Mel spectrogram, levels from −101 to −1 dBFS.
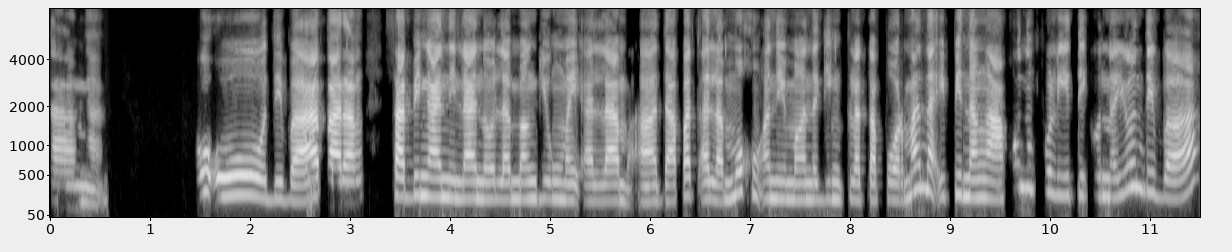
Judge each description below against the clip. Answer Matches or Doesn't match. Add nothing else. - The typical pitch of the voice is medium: Doesn't match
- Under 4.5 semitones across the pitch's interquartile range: Matches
